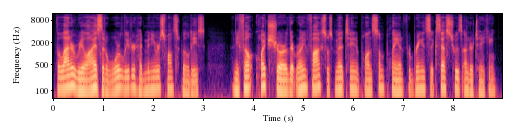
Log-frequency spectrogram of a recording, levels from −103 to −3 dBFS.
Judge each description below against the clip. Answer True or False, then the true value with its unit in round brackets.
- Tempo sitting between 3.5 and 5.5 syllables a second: False (6.1 syllables/s)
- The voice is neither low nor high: False (110 Hz)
